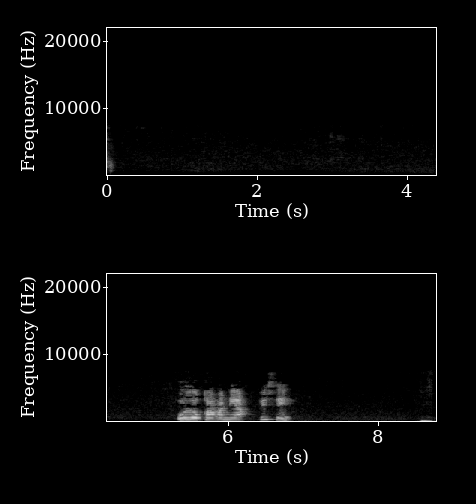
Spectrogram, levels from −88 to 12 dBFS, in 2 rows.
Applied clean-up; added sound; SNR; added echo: neural mask model Resemble Enhance denoiser.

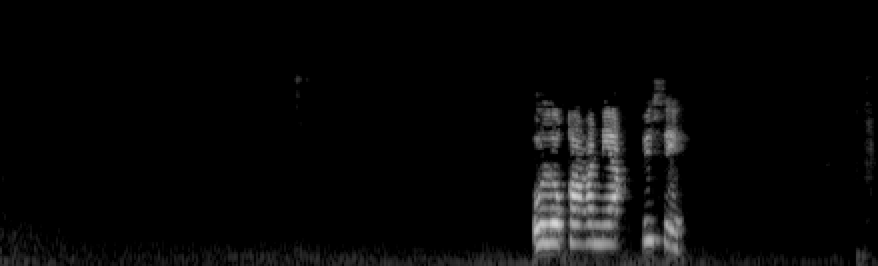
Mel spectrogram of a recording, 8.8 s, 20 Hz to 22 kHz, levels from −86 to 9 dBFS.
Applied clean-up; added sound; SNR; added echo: neural mask model DeepFilterNet 3.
